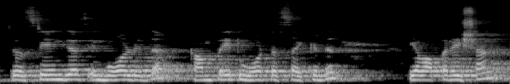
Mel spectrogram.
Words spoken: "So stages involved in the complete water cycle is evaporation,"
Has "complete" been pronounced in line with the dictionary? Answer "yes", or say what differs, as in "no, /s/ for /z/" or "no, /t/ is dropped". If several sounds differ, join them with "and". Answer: no, /l/ is dropped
